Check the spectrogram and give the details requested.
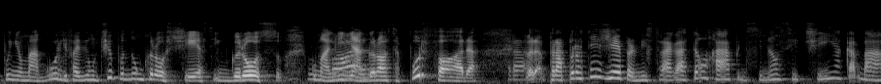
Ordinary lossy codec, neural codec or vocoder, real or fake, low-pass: AAC, 48 kbps; none; real; 7.2 kHz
